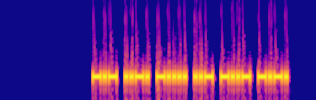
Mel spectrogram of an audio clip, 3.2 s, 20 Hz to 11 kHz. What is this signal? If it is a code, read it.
Morse code, heard as a keyed tone, about 47 wpm, 700 Hz. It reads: KF6UXC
